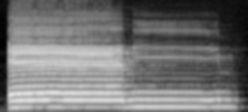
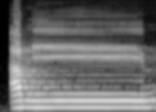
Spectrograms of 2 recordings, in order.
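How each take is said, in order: First: The first vowel lies between a and i. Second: The first vowel is short; the m is light. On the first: "bukan a, bukan i, tapi gabungan di tengah" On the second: "Pendek hamzanya. Diringankan minnya"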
